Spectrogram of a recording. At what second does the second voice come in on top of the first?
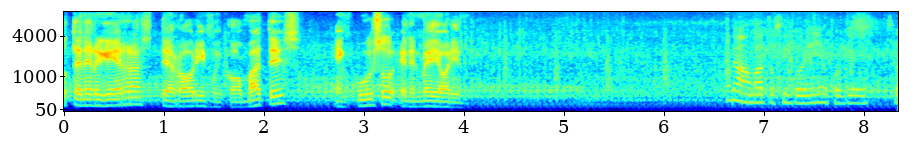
none

